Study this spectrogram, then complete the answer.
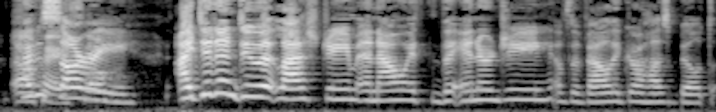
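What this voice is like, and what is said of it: Usual voice. Nothing is said of it.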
